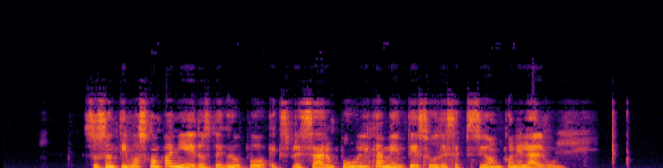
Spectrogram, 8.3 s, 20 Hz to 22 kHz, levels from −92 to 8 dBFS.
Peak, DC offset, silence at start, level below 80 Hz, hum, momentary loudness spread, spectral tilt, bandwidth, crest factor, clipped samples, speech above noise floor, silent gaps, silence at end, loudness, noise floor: -2 dBFS; under 0.1%; 1.05 s; -56 dBFS; none; 14 LU; -3.5 dB/octave; 9.6 kHz; 16 dB; under 0.1%; 54 dB; none; 0.6 s; -15 LUFS; -70 dBFS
